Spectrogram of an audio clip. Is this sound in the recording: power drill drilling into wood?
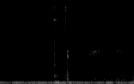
no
